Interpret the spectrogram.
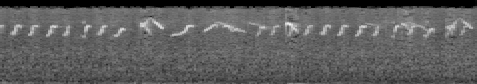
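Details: Velvet-fronted nuthatch singing a fast series of high, clipped notes mixed with short upslurred and downslurred chirps, tumbling together almost without pause over faint background hiss.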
